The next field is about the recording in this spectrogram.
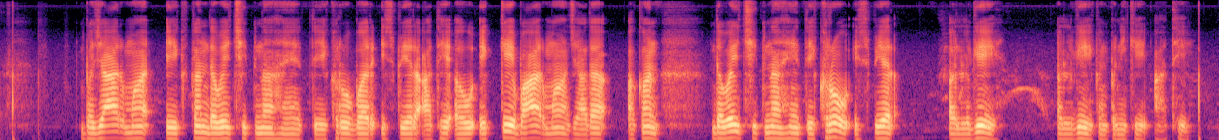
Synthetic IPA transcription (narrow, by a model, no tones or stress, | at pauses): bəd͡ʒaːɾmã | eːkkənd̪əʋəit͡ʃʰɪt̪naɦɛ̃t̪eːkʰɾobəɾɪspejəɾa̰ːt̪ʰeʔəʔeːkːebaːɾmãd͡ʒjaːd̪a | əkən | d̪əʋəit͡ʃʰɪt̪naɦɛ̃t̪eːkʰɾoɪspejəɾ | əlɡe | əlɡekə̃mpənikeaːt̪ʰeː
